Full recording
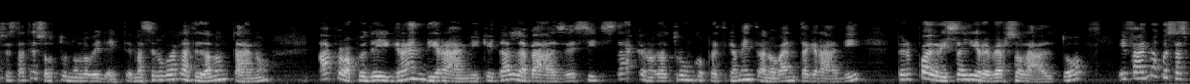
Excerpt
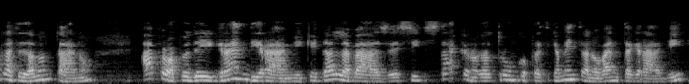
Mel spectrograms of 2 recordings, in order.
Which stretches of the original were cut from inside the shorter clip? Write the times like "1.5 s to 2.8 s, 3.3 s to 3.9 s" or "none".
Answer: none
